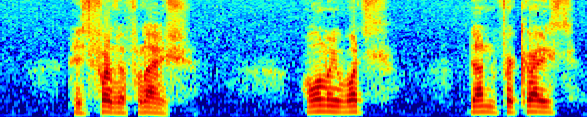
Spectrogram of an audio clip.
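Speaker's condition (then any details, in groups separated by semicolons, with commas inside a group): Stroke; stroke at age 78, trembling hands, fell and broke hip, arterial aneurysm found on x-rays, surgery; slurred speech after stroke, hard time finding words, shaky voice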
